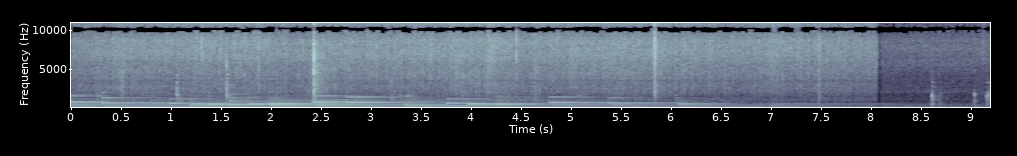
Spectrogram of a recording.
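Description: Diced onion, garlic and mushrooms sizzling as they fry in butter in a pan, with a few clicks from a wooden spatula stirring them. The sizzle cuts off about eight seconds in. A gentle background melody of single notes plays throughout.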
